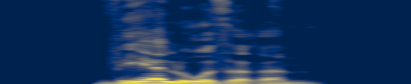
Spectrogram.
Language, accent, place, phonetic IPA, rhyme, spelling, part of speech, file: German, Germany, Berlin, [ˈveːɐ̯loːzəʁəm], -eːɐ̯loːzəʁəm, wehrloserem, adjective, De-wehrloserem.ogg
- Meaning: strong dative masculine/neuter singular comparative degree of wehrlos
